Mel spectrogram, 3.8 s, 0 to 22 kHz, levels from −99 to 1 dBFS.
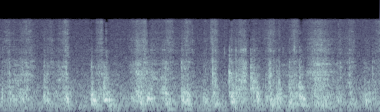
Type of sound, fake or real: real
